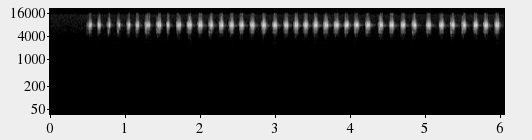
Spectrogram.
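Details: Tropical house cricket recorded in Starnberg, Germany, on 19 November 2021: a steady train of short, high, shrill chirps, about three to four per second, continuing evenly without other sounds.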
